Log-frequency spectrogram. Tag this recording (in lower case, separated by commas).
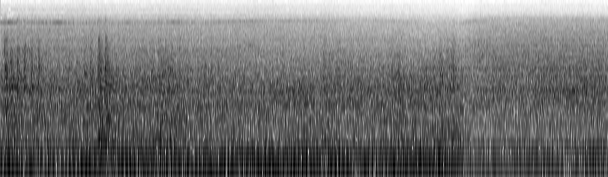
vehicle, truck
